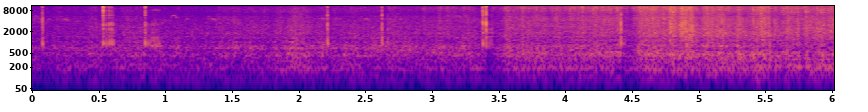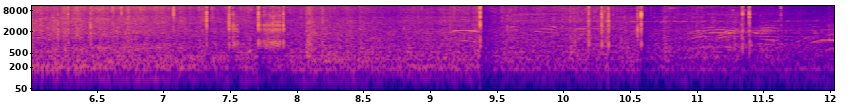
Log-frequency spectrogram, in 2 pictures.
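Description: Two soap box derby cars' hard wheels rolling on asphalt: a rolling rumble with scattered clicks that swells as the cars pass, loudest about five to seven seconds in, then eases off. Spectators' voices can be heard around it.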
